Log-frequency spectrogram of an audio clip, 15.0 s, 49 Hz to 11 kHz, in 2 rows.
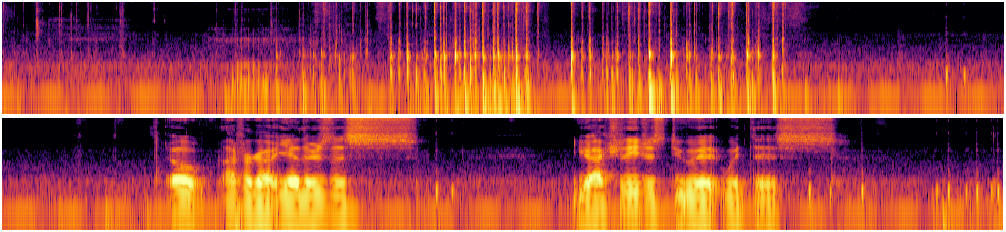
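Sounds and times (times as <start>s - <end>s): computer keyboard typing: 0.0s - 1.0s, 1.9s - 6.0s.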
